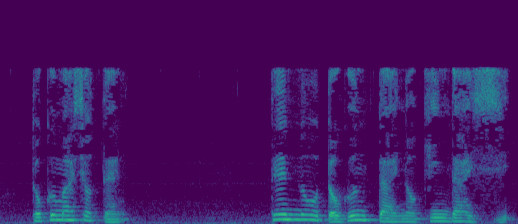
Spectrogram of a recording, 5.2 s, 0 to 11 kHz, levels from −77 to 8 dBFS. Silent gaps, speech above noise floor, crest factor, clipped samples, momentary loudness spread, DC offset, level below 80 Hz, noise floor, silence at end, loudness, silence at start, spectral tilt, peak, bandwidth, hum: none; 28 dB; 18 dB; under 0.1%; 8 LU; under 0.1%; -60 dBFS; -56 dBFS; 0.05 s; -29 LUFS; 0.35 s; -4.5 dB/octave; -12 dBFS; 8.2 kHz; none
